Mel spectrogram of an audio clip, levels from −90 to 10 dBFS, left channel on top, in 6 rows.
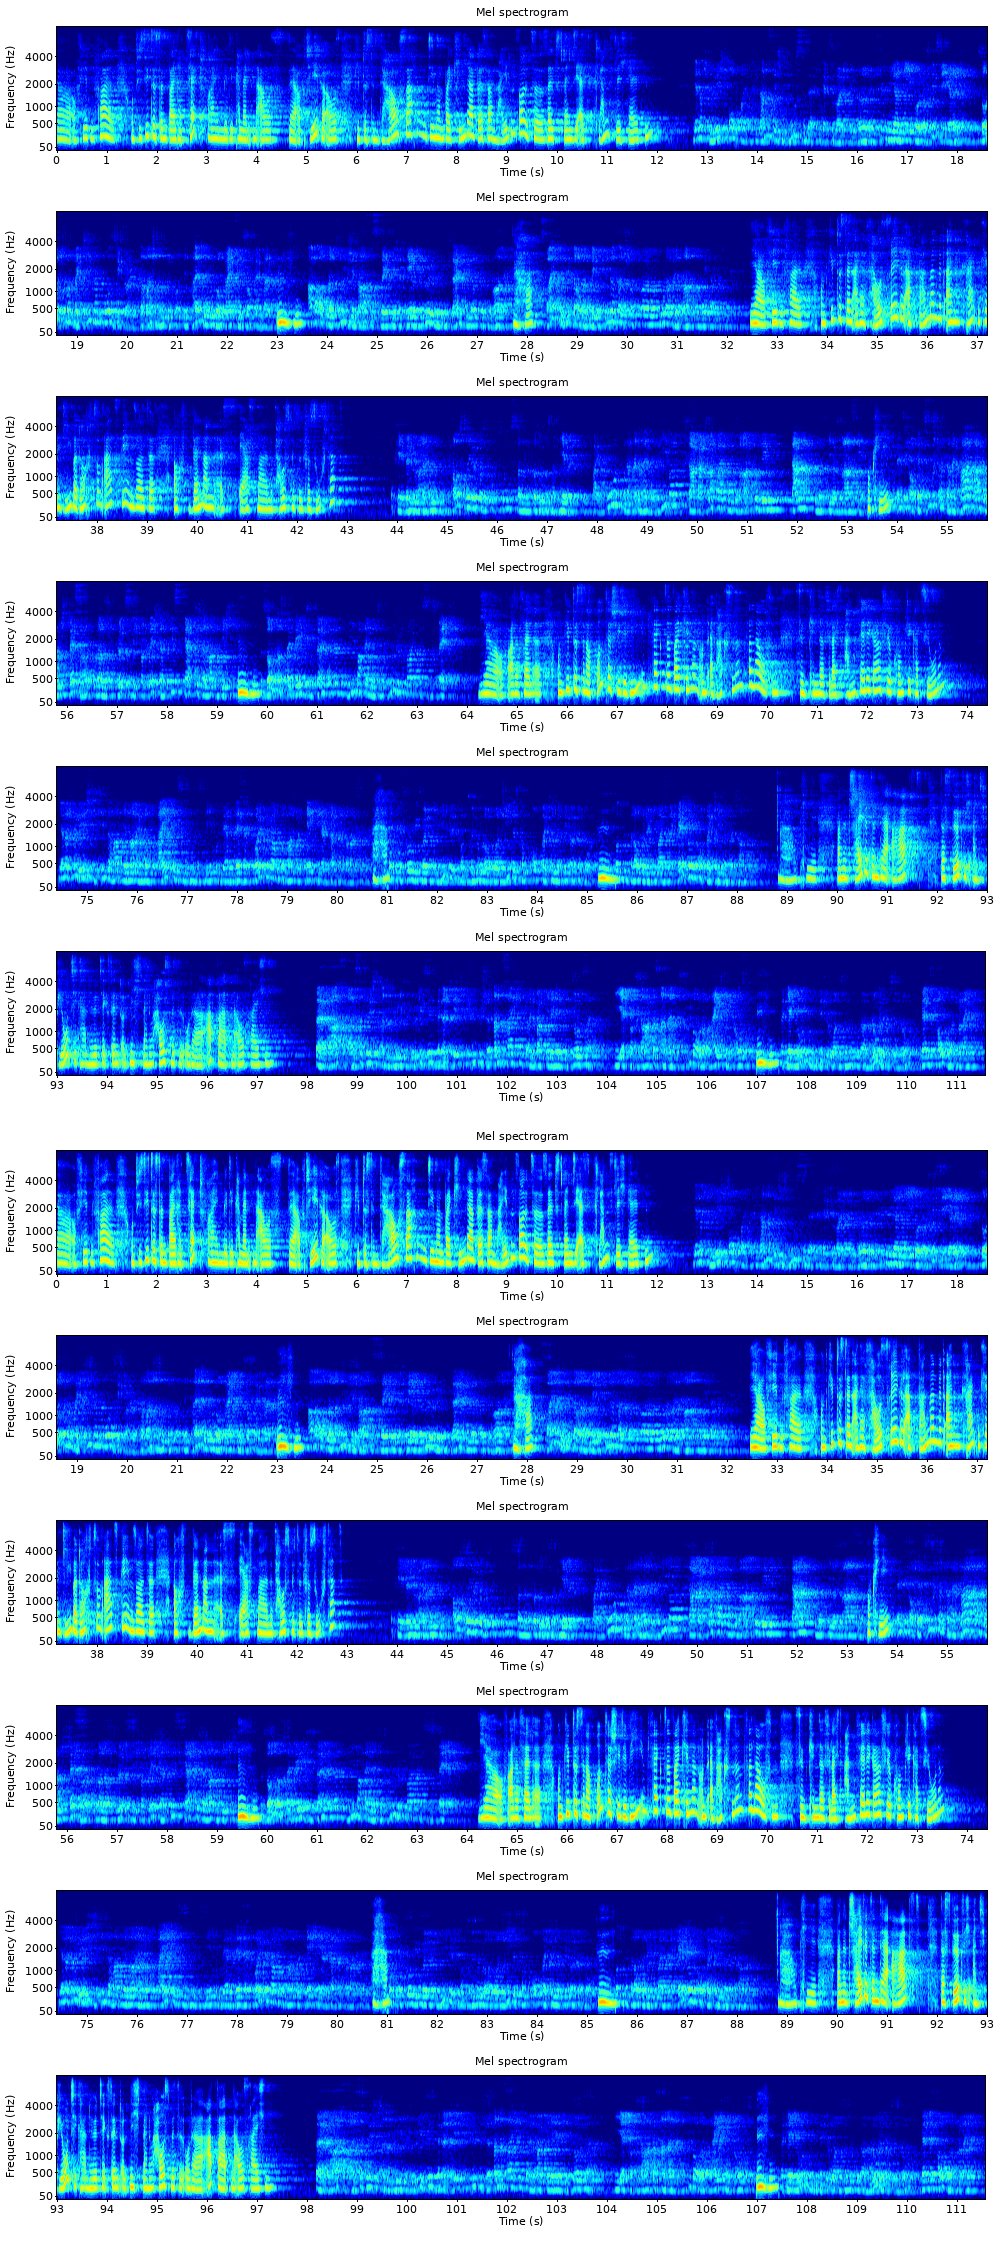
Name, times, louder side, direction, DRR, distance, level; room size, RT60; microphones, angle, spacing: voice 1, 0.0-11.9 23.0-23.5 27.7-28.1 32.5-42.8 53.5-53.9 59.4-59.9 64.2-73.5 80.7-81.0 85.2-85.6 88.8-91.5 91.8-97.3 107.0-107.4, right 4 dB, 85° right, 16 dB, 0.6 m, -30 dB
voice 2, 12.4-22.9 23.6-27.7 28.4-32.0 43.9-47.6 47.9-51.6 51.9-59.4 59.9-63.6 74.2-80.6 81.0-85.1 85.6-88.3 98.2-106.9 107.5-111.2, equal, 20° left, -6 dB, 5.5 m, -50 dB
27.0 x 26.5 x 6.9 m, 2.3 s
head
